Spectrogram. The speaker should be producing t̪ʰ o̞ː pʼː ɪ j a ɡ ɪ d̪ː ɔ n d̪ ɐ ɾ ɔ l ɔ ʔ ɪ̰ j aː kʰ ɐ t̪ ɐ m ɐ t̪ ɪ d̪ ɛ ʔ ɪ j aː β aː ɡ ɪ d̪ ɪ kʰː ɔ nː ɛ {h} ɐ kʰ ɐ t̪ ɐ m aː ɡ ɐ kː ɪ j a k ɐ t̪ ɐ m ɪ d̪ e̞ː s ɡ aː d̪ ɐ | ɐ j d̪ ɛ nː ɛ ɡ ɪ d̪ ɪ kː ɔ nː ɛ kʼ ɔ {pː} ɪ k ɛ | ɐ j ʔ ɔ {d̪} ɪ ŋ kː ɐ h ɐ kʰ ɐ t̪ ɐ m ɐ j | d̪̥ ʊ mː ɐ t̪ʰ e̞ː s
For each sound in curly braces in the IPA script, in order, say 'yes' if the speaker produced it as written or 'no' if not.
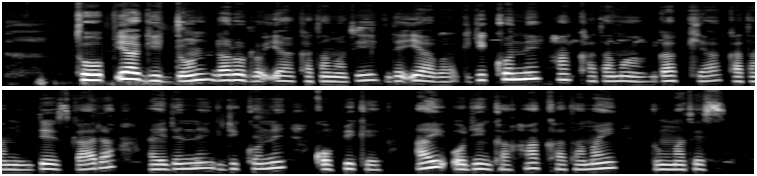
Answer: yes, yes, yes

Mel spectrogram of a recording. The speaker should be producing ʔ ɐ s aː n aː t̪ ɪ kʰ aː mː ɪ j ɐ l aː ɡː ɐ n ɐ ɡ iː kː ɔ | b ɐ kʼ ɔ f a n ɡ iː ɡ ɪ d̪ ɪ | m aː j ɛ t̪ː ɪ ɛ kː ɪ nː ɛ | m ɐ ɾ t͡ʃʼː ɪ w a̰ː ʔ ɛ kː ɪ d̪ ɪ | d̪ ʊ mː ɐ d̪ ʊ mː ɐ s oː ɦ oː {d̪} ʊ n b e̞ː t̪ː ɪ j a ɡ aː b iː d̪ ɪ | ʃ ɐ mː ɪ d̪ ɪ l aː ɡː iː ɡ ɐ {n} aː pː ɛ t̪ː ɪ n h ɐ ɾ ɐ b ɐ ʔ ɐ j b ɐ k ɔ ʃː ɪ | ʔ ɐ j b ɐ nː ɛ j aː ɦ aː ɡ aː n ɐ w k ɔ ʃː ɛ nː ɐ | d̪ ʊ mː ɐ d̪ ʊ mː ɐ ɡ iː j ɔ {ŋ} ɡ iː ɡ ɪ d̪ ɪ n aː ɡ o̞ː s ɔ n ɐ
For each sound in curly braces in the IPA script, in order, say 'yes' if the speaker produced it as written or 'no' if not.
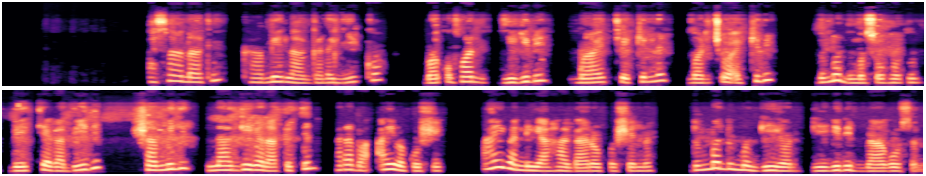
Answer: no, yes, no

